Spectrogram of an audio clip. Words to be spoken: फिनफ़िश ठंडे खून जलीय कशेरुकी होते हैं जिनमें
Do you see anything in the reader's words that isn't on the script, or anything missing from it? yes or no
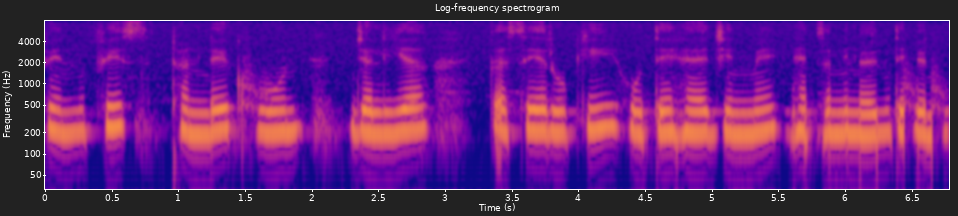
yes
